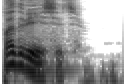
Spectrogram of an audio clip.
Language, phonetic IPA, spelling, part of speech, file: Russian, [pɐdˈvʲesʲɪtʲ], подвесить, verb, Ru-подвесить.ogg
- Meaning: to hang up, to suspend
